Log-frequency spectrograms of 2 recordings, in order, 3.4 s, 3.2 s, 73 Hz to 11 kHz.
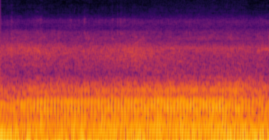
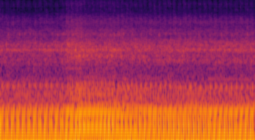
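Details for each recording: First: Honda Shadow 500 V-twin ridden under throttle with a rough clattering rattle that stops when the throttle is released. The cause was broken and loose flywheel bolts lacking the Loctite the manual calls for. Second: Honda Shadow 500 V-twin after replacing broken and loose bolts found without Loctite, following a low-rpm knock and a worsening rattle; cold start with broken choke cable: even, steady idle thump, clunk gone; normal idle after repair.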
